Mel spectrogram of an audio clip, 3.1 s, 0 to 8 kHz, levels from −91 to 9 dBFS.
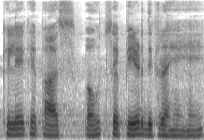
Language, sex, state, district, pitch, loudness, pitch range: Hindi, male, Madhya Pradesh, Dhar, 115 Hz, -18 LUFS, 110-125 Hz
